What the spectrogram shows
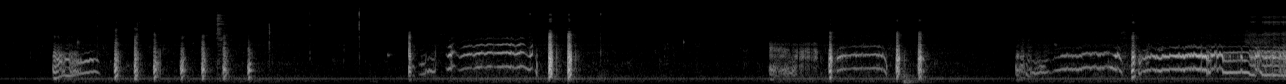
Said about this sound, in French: C'est-à-dire que les poules ont un langage, elles se parlent entre elles et parfois elles me parlent aussi.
